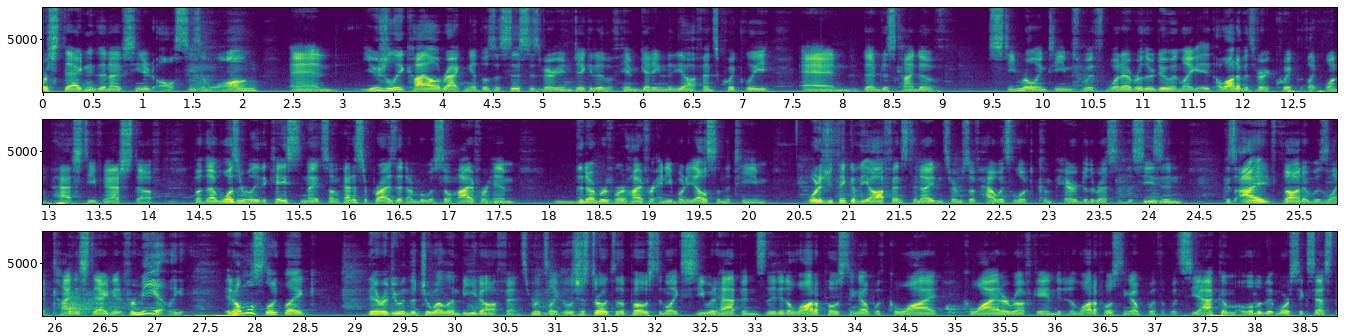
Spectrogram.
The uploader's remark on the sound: Live from Raptors/Pelicans. Deep in the bowels of Scotiabank Arena.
